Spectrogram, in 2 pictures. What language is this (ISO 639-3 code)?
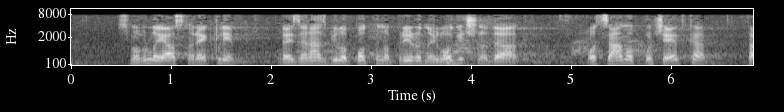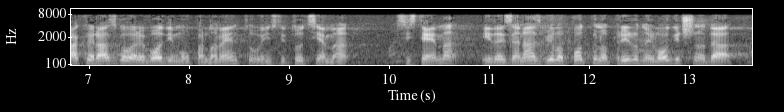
srp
